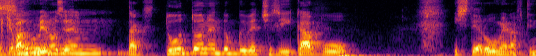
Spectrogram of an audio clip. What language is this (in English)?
Greek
